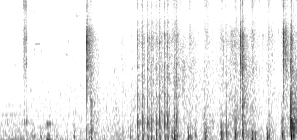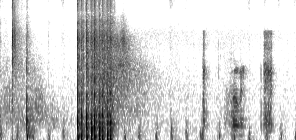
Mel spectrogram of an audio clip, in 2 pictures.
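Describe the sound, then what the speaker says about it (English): Rapid bursts of automatic gunfire from the battle royale game PlayerUnknown's Battlegrounds, several scattered volleys at mid distance with one loud, dense burst near the middle, mixed with footsteps and game noise. "Did I just hear shots behind us?"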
